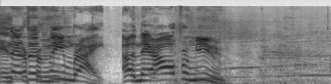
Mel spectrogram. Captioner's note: audience exclaims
